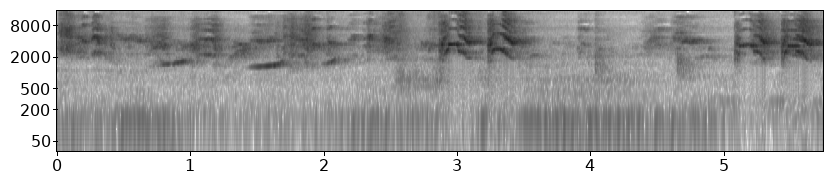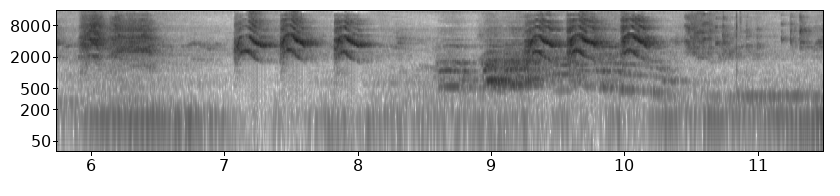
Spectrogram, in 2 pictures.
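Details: Talking parrot chatters in rapid bursts of shrill, harsh squawks grouped in clusters every second or two, with a rougher lower call near the end.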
